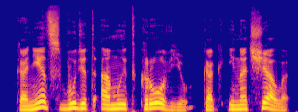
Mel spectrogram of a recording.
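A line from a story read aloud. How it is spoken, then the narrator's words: Plain. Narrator (Russian): сказала Ним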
